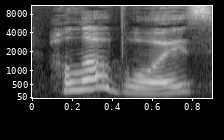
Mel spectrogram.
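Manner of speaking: cheerful voice. Reading a story, the narrator voices a woman greeting two boys: cheery voice. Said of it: "she said in a cheery voice".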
